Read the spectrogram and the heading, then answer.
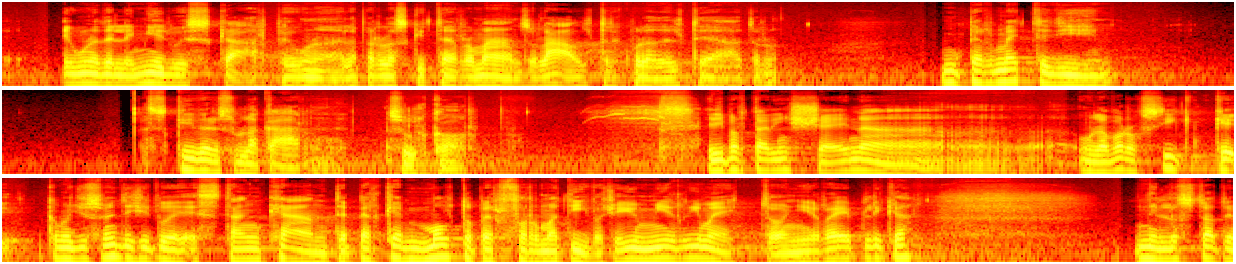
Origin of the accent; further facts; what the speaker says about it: Palermo, Sicily, Italy; first language Palermitan dialect; io sono di Palermo e il mio primo linguaggio è il dialetto palermitano, che è un fatto fortemente fisico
